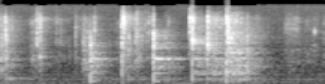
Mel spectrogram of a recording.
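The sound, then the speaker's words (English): Product packaging is cut open in a rapid, irregular series of sharp snips, crackles and clicks of varying loudness. “All right, let's see if I can cut this packaging without destroying it.”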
